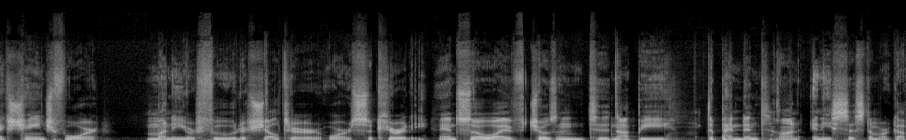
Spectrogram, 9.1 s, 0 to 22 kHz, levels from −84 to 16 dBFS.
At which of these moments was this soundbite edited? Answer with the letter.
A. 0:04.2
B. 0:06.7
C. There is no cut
A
